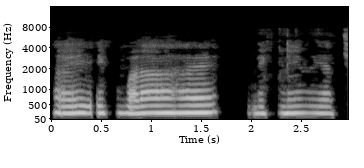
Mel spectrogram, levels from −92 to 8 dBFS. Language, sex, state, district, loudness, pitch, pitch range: Hindi, female, Bihar, Purnia, -18 LUFS, 225 Hz, 220-235 Hz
